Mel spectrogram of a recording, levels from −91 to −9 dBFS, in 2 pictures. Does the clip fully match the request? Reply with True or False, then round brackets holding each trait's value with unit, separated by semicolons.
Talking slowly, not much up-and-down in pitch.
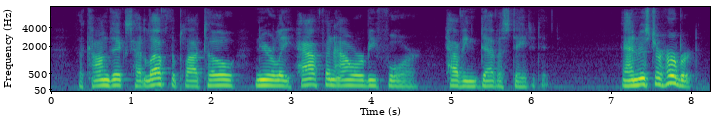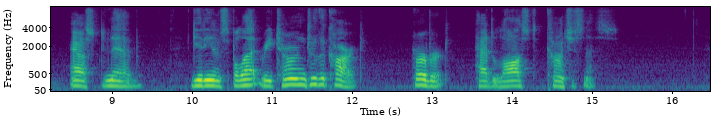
True (105 wpm; 2.2 semitones)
